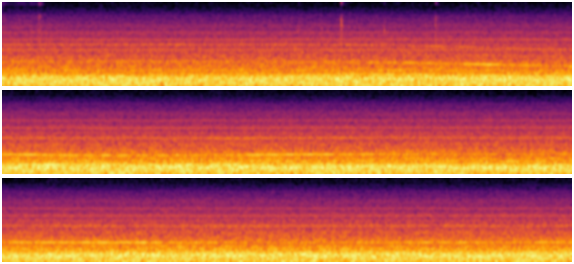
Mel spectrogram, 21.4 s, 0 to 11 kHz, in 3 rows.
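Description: Airbus A320neo engines in Microsoft Flight Simulator hold a steady, even roar with a faint whine that drifts lower, continuous for about twenty seconds.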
